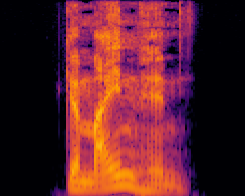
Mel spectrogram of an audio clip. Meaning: commonly
- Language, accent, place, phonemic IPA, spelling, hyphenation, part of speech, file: German, Germany, Berlin, /ɡəˈmaɪ̯nhɪn/, gemeinhin, ge‧mein‧hin, adverb, De-gemeinhin.ogg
